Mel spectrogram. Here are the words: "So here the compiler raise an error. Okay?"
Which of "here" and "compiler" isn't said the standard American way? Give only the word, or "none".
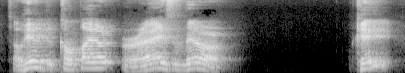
compiler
